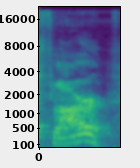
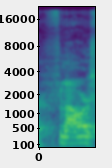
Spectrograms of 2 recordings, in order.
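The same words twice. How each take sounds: First: "flower" squeezed into one syllable, Northern Irish; condensed "flower". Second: Said in the usual way. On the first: Shown as a demonstration. Showing how they condense words, Northern Irish "flower" in one syllable. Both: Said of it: "They condense words".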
